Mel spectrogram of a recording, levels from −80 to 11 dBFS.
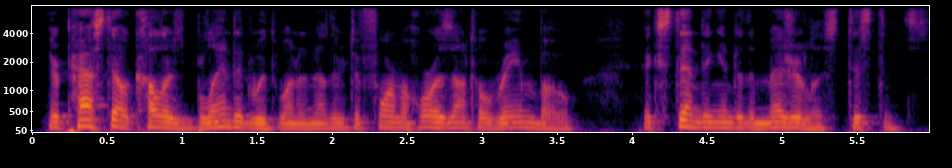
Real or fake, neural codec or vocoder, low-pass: real; none; 7.2 kHz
